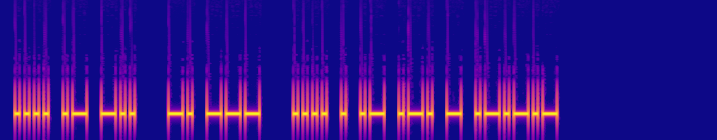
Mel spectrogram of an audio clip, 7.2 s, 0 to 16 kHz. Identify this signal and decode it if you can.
Morse code, heard as a keyed tone, about 25 wpm, 700 Hz. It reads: HAD NO HEART.
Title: Sentences from Top 1200 Words 25wpm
